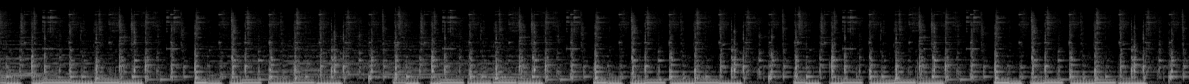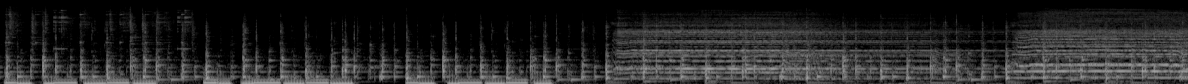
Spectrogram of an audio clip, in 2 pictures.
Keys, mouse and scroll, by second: 0.1 middle click, 2.5 Tab, 3.9 click, 4.5 middle click, 5.0 Tab, 5.4 middle click, 7.6 click, 8.3 click, 8.7 g, 9.6 right click, 10.0 click, 10.0 g, 10.6 right click, 10.7 middle click, 11.9-12.7 ctrl+z, 13.2 ctrl+z, 14.4 ctrl+shift+z, 14.7 middle click, 15.0 Tab, 15.3 middle click, 15.7 ctrl+z, 16.0 ctrl+z, 17.0 middle click, 17.5 Tab, 17.9 shift+middle click, 18.2 middle click, 19.7 scroll up 2, 20.2 click, 21.2 click, 21.7 click, 21.9 click, 22.4 g, 23.3 right click, 23.5 middle click.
